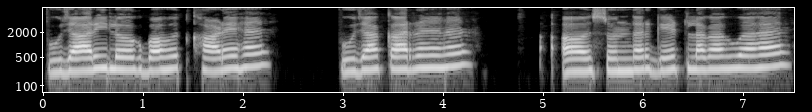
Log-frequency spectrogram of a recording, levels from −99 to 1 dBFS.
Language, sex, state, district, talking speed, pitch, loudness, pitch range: Hindi, female, Bihar, Jahanabad, 120 wpm, 255 Hz, -17 LUFS, 235-270 Hz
